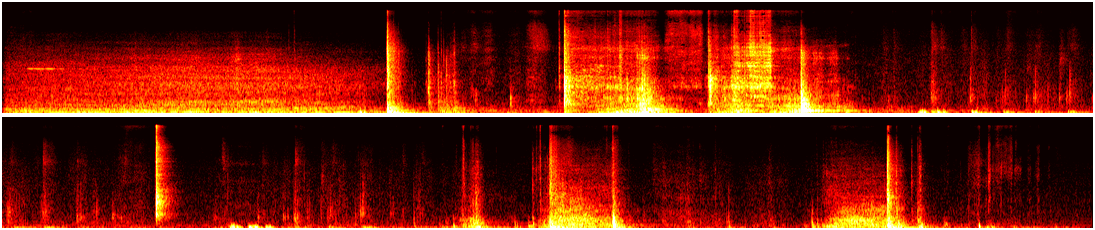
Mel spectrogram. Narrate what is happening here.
I closed the window and the blinds. Then, I walked to my bedroom, turned on the lights, and opened a drawer in my cabinet to change.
